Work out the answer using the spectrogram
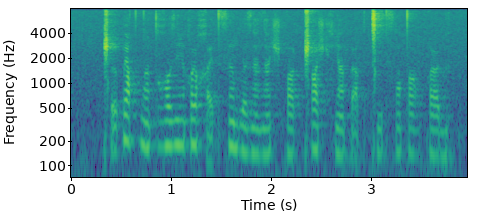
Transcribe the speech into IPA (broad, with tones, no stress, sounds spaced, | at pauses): ǁ ə̰˦ p ɛ˦ t dˤ õ˨ t ʁ ʊ˦ z ĩ˦ χ ʉ˦ χ ɛ̰˨˦ t s ə̃˦ b l ə˨ z ã˨ z ã˦ ʃ q o˨ ǁ ɑ˦ ʃ ç ã˨ p ɛ̰˦˨ q ǀ i˨ t s ə̃˦ tˤ e˦ v q ʉ˦ ɡ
